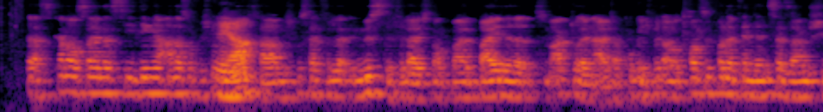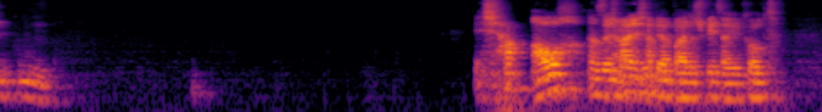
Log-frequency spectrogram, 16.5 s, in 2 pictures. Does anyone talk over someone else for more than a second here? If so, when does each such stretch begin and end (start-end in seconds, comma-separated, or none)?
none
